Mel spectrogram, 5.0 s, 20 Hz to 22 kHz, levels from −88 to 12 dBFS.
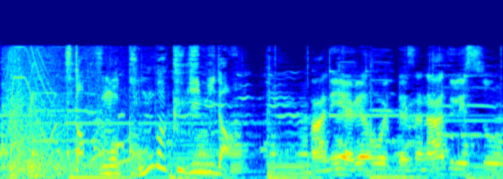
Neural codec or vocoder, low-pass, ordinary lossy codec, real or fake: none; none; none; real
